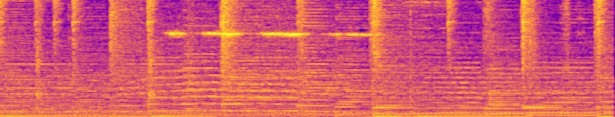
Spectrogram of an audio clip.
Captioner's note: Car halting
